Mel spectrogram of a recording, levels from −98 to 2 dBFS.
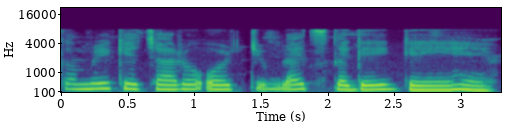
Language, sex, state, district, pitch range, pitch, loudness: Hindi, female, Arunachal Pradesh, Papum Pare, 200-230 Hz, 215 Hz, -14 LUFS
